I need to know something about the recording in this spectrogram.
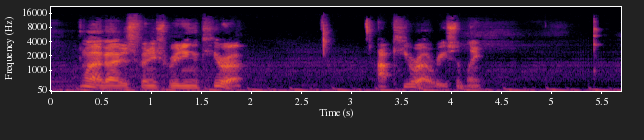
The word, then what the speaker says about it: Akira: I just finished reading Akira Akira recently. Or as that one guy pronounced it, Akura.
